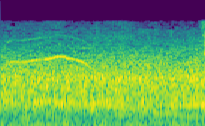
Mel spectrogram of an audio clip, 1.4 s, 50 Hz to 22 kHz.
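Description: Roaring stadium crowd cheering after a 49ers touchdown in the Madden football video game, a loud, steady wash of cheers and applause with a faint rising whistle-like tone across it.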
